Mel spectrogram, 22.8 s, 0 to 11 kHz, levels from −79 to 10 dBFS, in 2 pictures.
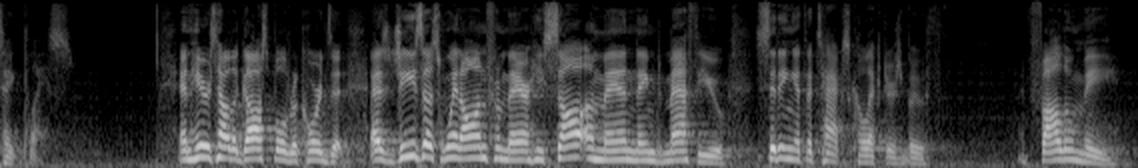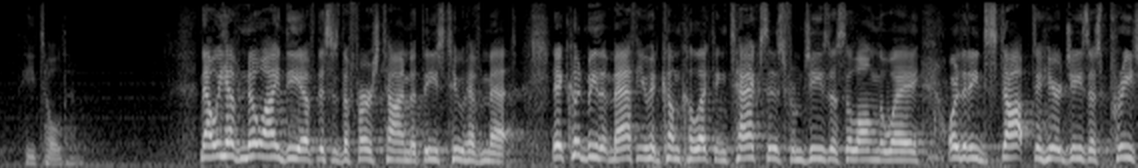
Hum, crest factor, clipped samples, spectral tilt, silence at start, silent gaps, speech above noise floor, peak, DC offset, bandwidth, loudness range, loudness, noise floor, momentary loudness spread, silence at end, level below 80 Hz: none; 16 dB; under 0.1%; -6 dB/octave; 0 s; none; 33 dB; -2 dBFS; under 0.1%; 10.5 kHz; 8 LU; -18 LUFS; -51 dBFS; 13 LU; 0 s; -48 dBFS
